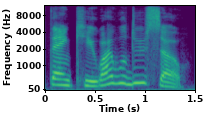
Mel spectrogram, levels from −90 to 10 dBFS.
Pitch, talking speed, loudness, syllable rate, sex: 240 Hz, 240 wpm, -16 LUFS, 4.4 syllables/s, female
